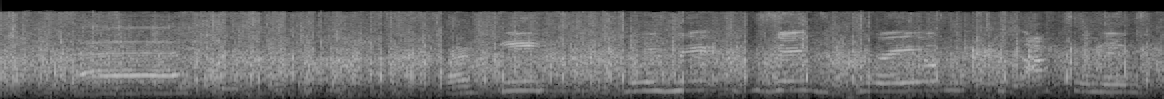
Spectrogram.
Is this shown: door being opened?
no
